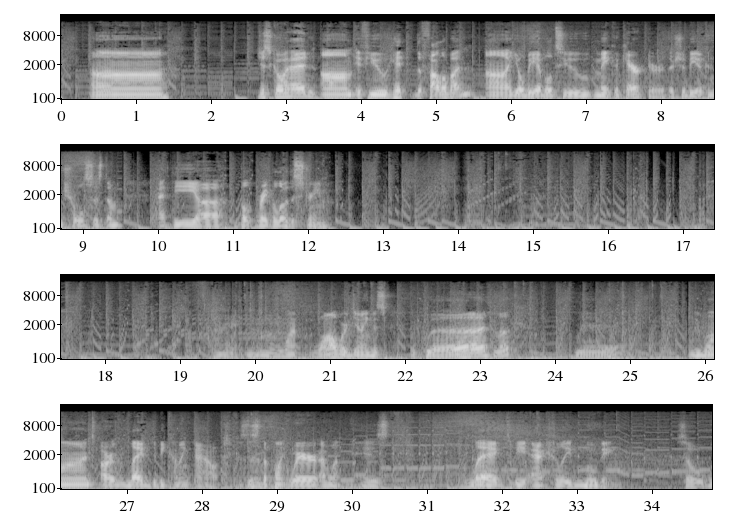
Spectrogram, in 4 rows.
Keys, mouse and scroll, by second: 19.8 click, 19.9 space, 21.5 click, 21.5 space, 21.7 space, 23.5 click, 23.5 space, 25.4-26.6 right drag, 25.4 space, 26.6-28.7 drag, 33.5-34.8 drag.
